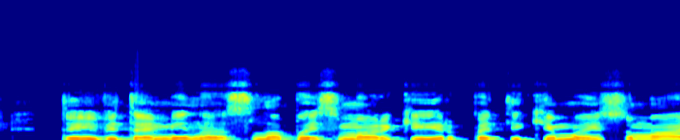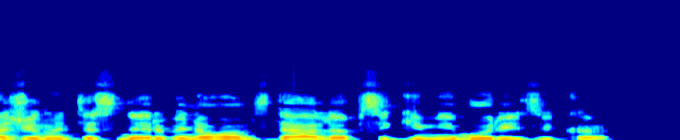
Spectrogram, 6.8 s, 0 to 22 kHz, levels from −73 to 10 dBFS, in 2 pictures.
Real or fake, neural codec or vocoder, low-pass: real; none; 14.4 kHz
